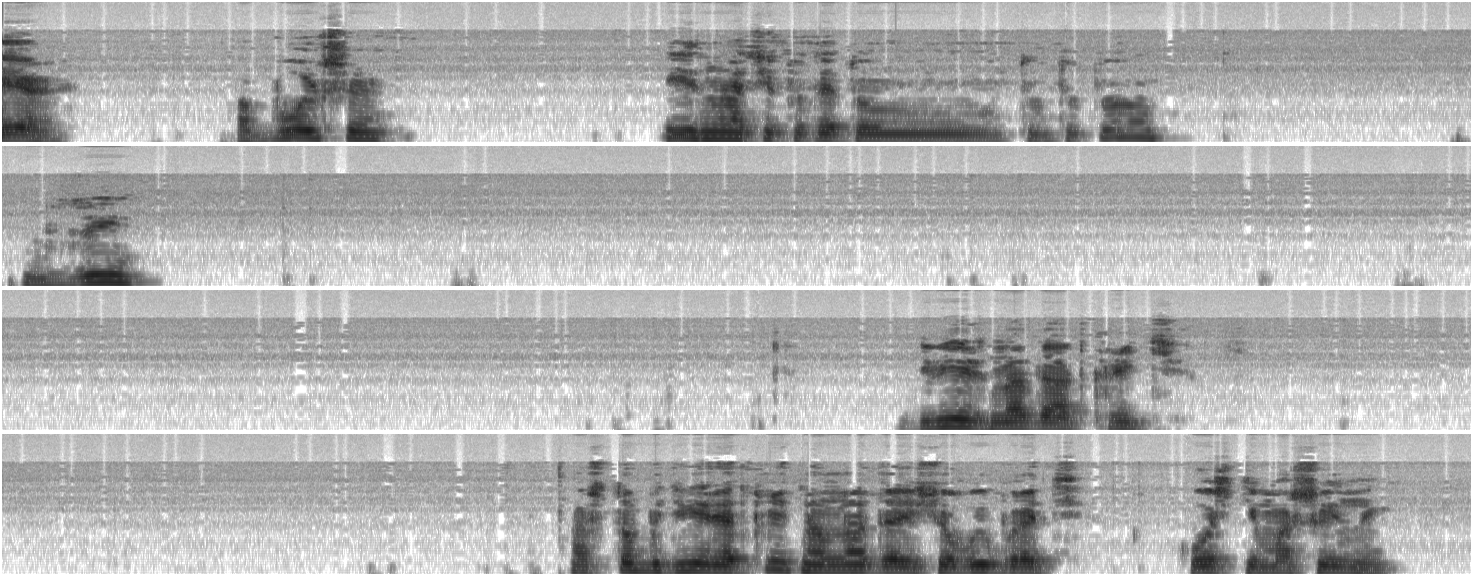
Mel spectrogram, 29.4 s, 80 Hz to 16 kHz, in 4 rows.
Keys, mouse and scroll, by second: 1.2 middle click, 3.9-6.3 middle drag, 12.6-13.7 middle drag, 13.7 scroll down 1, 18.2 middle click, 20.1-21.6 middle drag, 21.6 scroll down 1, 24.0-24.8 drag, 25.9 shift+click, 27.8-29.3 drag.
